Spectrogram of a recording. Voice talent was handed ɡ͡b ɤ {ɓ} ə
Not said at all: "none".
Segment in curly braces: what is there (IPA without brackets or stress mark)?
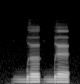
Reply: ɡ͡b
